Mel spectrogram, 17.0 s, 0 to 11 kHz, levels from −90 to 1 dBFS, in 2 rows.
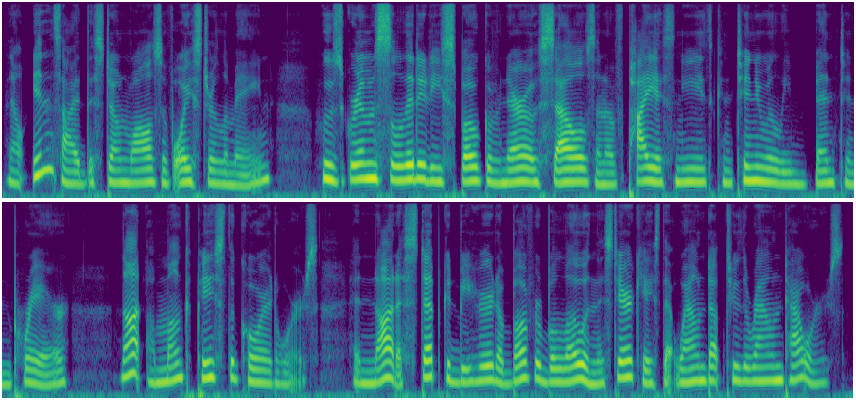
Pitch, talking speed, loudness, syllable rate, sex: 190 Hz, 175 wpm, -17 LUFS, 4.7 syllables/s, female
